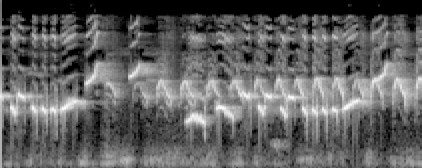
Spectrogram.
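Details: White-rumped shama singing a loud, dense ngeplong phrase: rapid sequences of rich slurred whistles and chirps, varying in pitch and running continuously without break.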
